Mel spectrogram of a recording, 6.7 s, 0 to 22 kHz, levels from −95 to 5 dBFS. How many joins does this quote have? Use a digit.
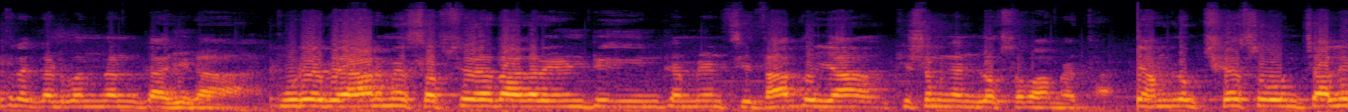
2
